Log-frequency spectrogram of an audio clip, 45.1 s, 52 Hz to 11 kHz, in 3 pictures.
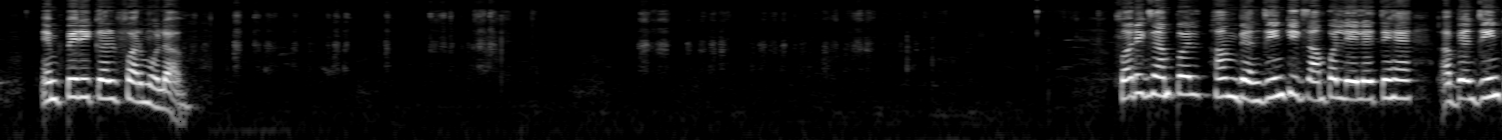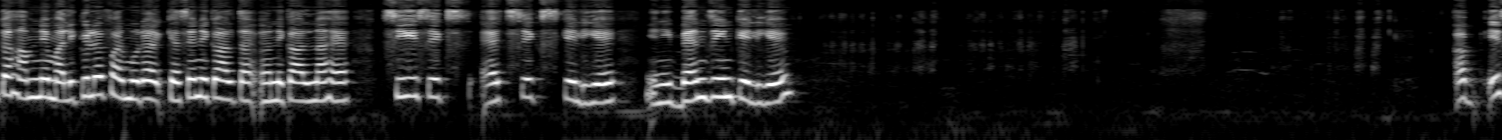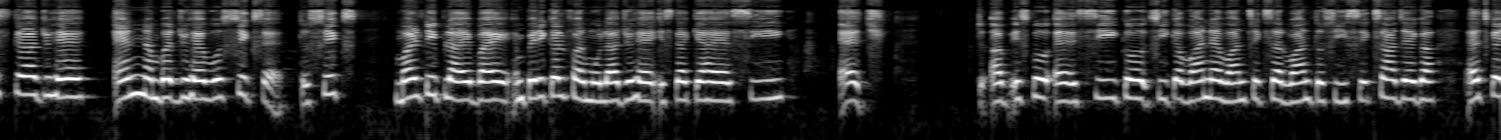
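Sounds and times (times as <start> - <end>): pen scratching on paper: 1.8 - 5.2, 6.4 - 9.5, 23.2 - 28.9, 37.4 - 40.0.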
